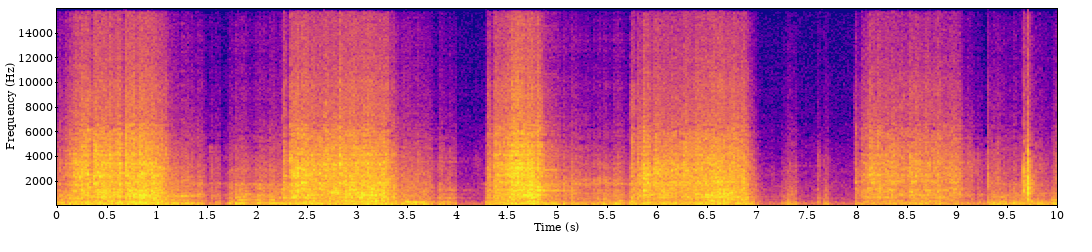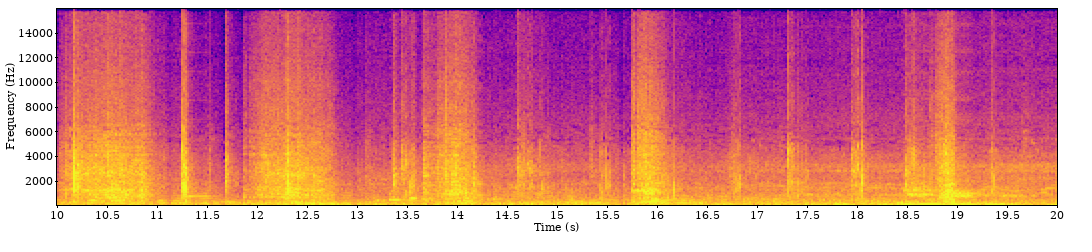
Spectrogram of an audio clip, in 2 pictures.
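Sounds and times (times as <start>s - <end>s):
ash scraped across concrete: 0.0s - 1.4s, 2.1s - 3.6s, 4.3s - 7.1s, 8.0s - 16.4s, 18.6s - 19.3s.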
